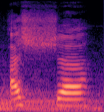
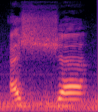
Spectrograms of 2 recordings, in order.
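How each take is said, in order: The two takes are said the same way.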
